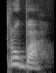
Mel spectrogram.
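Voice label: "труба", Komi, female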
